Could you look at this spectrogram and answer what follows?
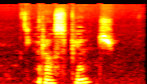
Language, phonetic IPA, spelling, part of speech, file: Polish, [ˈrɔspʲjɔ̇̃ɲt͡ɕ], rozpiąć, verb, LL-Q809 (pol)-rozpiąć.wav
